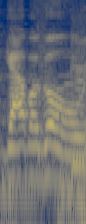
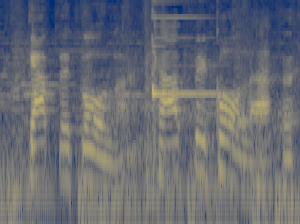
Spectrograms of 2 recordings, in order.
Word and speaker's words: capicola: this one everybody's favorite it's not gabao it's Capa capicola next word is this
